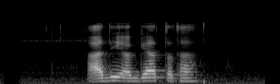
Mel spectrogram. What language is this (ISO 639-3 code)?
nep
